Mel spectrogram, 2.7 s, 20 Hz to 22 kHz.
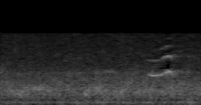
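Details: Female tawny owl calling at 04:33 on 3 December 2013 while sitting beside her nest box after an hour eating inside. One short, rising, slightly hoarse call with harmonics, over steady low background hiss.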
